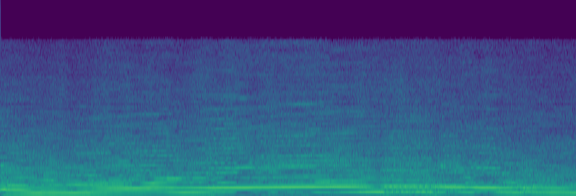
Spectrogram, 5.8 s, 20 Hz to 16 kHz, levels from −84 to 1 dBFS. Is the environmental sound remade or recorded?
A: remade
